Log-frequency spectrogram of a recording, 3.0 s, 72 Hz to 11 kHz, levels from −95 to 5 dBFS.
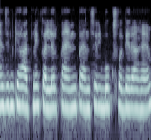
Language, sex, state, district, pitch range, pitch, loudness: Hindi, female, Bihar, Samastipur, 230-250 Hz, 235 Hz, -15 LUFS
